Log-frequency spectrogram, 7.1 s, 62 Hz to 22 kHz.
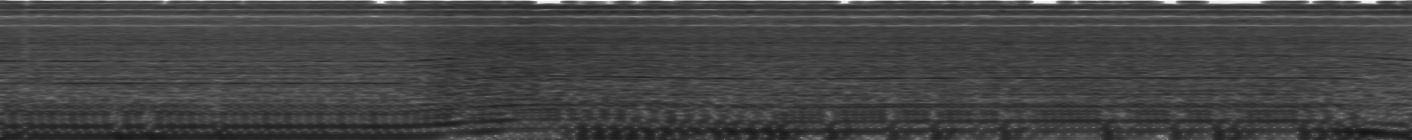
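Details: Cub Cadet 682 garden tractor with Kohler KT17 twin, first start after storage: smooth, even low twin-cylinder beat settling after a blip at two seconds, no knocks or misses; runs really well.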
